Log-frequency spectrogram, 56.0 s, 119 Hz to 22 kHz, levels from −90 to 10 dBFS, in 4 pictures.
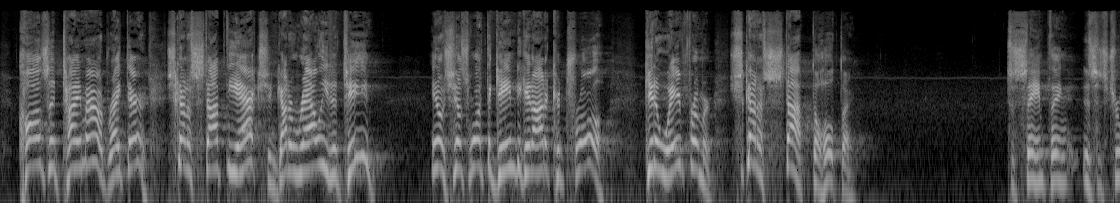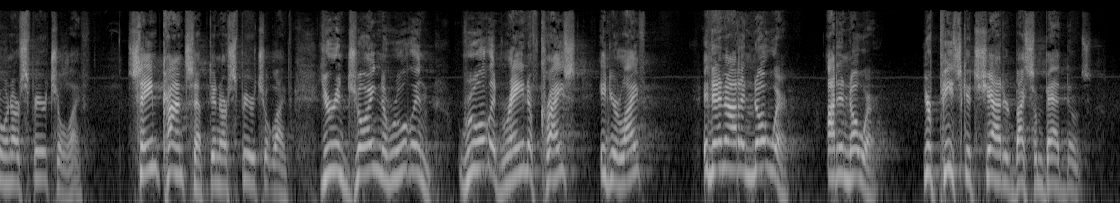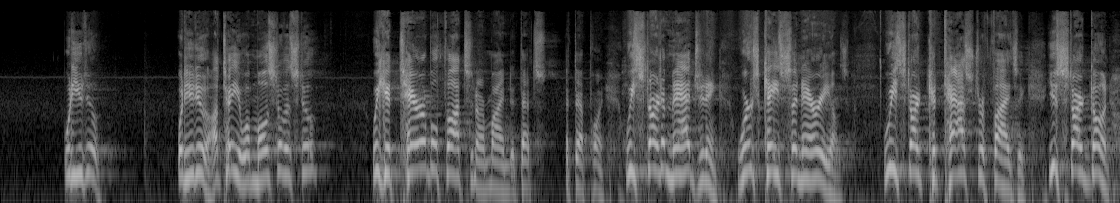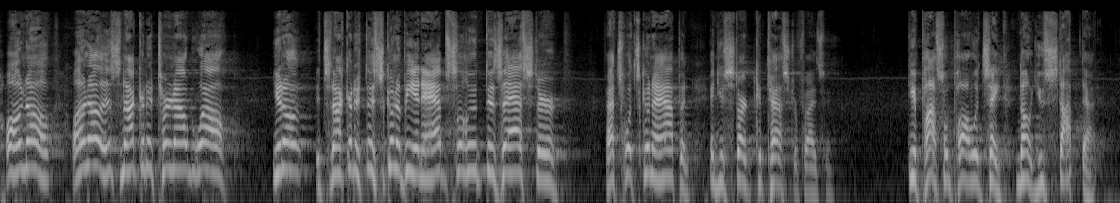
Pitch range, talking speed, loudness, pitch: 215-275 Hz, 180 wpm, -23 LUFS, 250 Hz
